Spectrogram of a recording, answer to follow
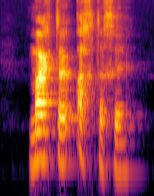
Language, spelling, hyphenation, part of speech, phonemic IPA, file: Dutch, marterachtige, mar‧ter‧ach‧ti‧ge, noun, /ˈmɑr.tərˌɑx.tə.ɣə/, Nl-marterachtige.ogg
- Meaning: mustelid, any member of the family Mustelidae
